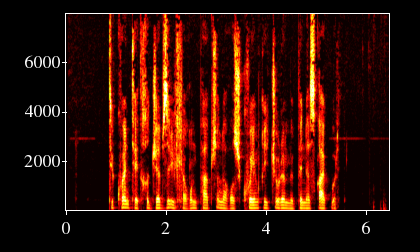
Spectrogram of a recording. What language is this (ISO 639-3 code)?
kbd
